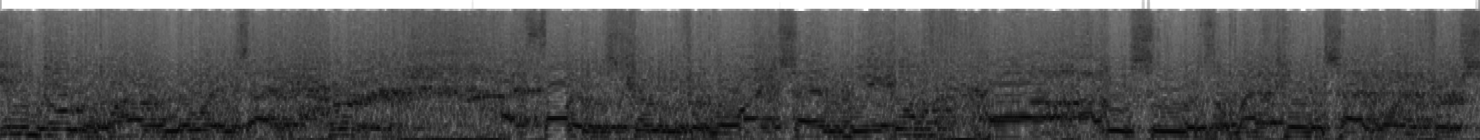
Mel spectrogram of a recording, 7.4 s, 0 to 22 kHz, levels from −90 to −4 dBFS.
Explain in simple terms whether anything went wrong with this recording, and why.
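From start to finish the sound is a harsh, very loud distortion, and even the quiet moments blare as loudly as everything else. The likely cause is signed and unsigned mixed up: the 8-bit samples were read with their top bit flipped, so every crossing of the midpoint leaps across the full range.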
